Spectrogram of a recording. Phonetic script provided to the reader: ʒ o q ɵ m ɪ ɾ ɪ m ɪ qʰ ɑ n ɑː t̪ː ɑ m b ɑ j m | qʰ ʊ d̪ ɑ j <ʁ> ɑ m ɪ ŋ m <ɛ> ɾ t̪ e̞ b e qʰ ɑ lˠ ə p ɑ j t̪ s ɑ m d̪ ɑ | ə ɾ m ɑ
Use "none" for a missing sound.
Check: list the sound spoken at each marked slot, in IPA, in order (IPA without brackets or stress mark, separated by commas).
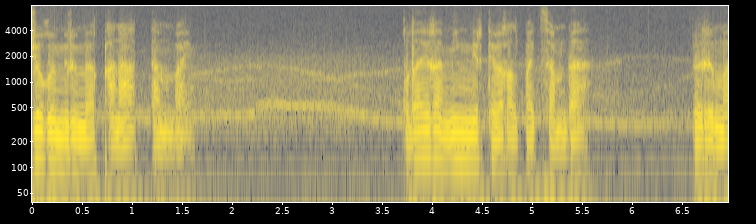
ʁ, e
